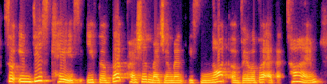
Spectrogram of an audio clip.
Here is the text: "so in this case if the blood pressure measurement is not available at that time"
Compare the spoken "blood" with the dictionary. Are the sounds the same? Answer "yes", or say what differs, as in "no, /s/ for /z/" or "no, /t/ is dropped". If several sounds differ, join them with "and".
no, /l/ is dropped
